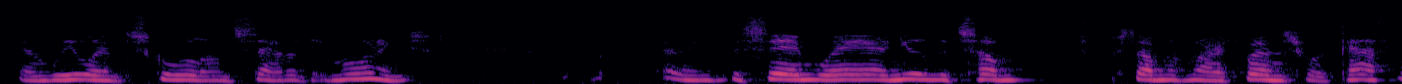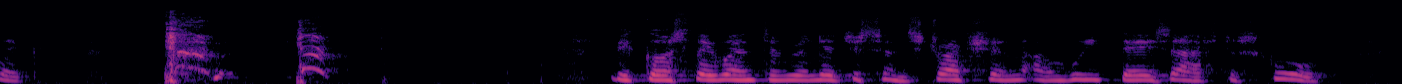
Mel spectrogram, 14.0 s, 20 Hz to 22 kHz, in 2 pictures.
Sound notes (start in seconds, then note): 6.9 pauses for 3 seconds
